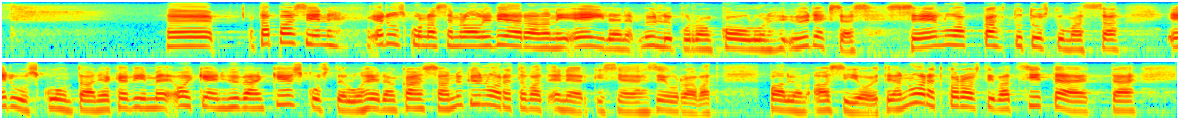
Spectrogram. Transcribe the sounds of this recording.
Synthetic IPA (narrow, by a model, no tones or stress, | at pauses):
t̪ɑpɑsineduskunːɑsːɑminæoliʋierɑːnɑniʔeilenmylːypuroŋkoulunyhdeksæsseːluokːɑt̪ut̪ust̪umɑsːɑ | eduskunt̪ɑːnjɑkæʋimːeʔo̞ikeinhyʋæŋkeskust̪elunheidæŋkɑnsːɑːnnykynuoɾet̪oʋɑt̪enerkisiæjɑseurɑːʋɑt̪pɑljonʔɑsioit̪ɑjɑnuoɾet̪koɾost̪iʋɑt̪sit̪æet̪ːæ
